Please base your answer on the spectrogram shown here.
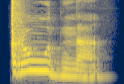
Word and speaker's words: трудно: In some words, the accent falls on the first syllable. Тата. Плохо. Скучно. Трудно. Быстро. Плохо. Скучно. Трудно.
